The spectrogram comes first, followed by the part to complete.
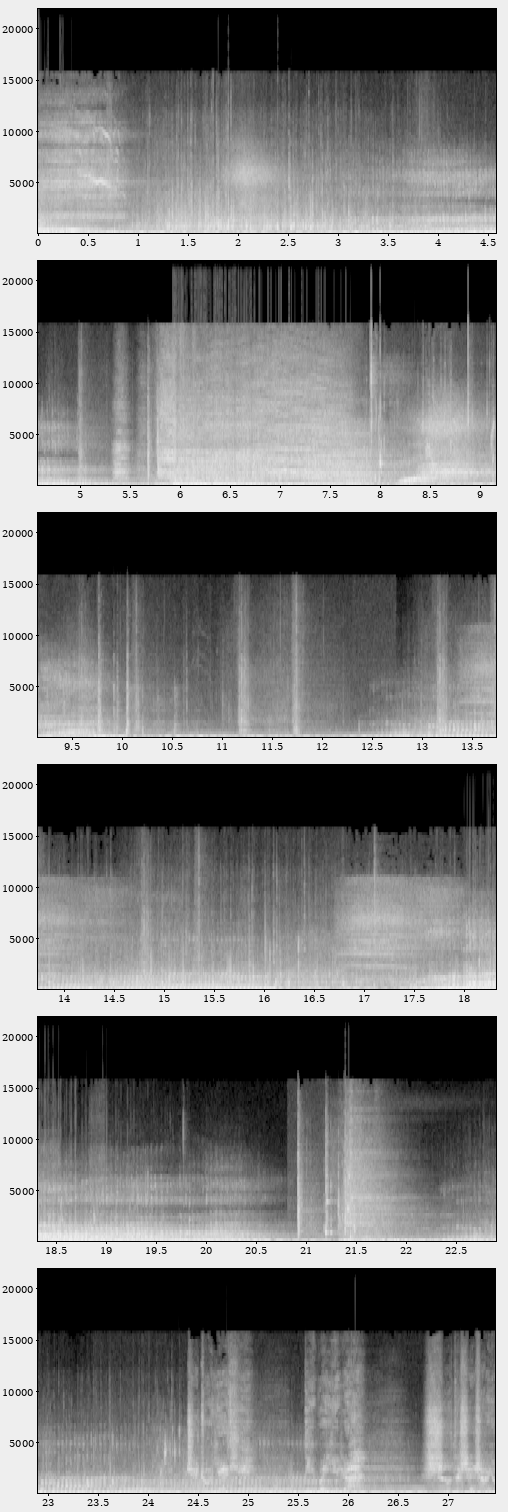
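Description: Action-film soundtrack: music over a continuous deep rumble, with loud sweeping surges of noise about six, thirteen and eighteen seconds in, and a few sharp hits near the end.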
